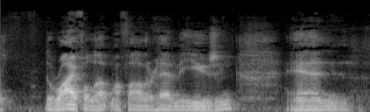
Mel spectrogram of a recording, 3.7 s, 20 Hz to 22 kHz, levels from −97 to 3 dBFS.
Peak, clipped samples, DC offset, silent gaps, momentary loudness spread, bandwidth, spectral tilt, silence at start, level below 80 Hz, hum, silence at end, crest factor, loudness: -4 dBFS; under 0.1%; under 0.1%; none; 21 LU; 15.5 kHz; -7 dB/octave; 0 s; -40 dBFS; none; 0.1 s; 22 dB; -26 LUFS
